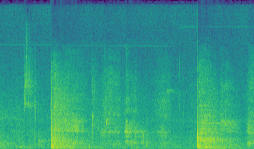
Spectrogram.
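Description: An axe strikes a wooden stump with sharp thuds.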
